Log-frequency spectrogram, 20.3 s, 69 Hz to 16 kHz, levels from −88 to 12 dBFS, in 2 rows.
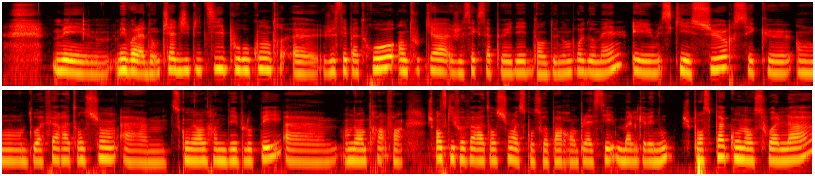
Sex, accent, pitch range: female, French, 170-185 Hz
